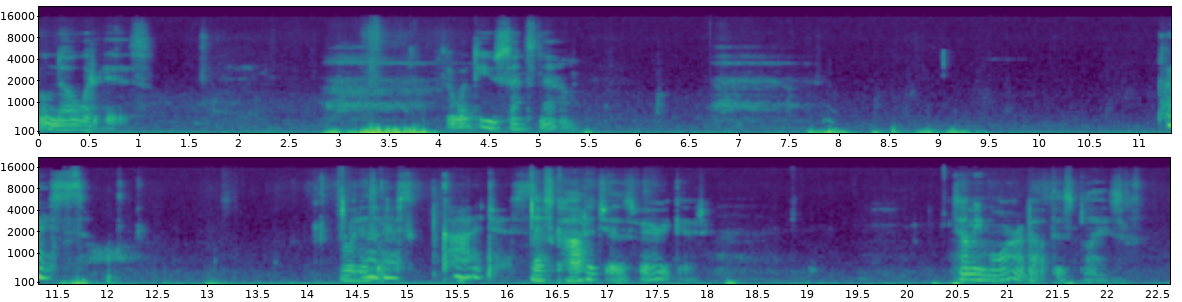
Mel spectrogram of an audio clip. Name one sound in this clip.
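An elderly woman speaks slowly and wearily, close by.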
